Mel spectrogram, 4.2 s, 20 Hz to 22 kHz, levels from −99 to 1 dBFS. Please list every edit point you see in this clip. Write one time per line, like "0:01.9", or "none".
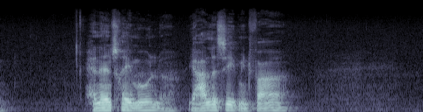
0:01.1

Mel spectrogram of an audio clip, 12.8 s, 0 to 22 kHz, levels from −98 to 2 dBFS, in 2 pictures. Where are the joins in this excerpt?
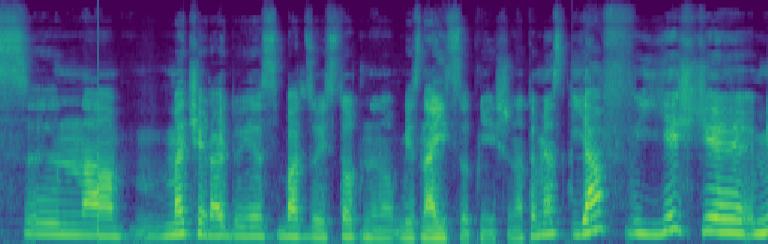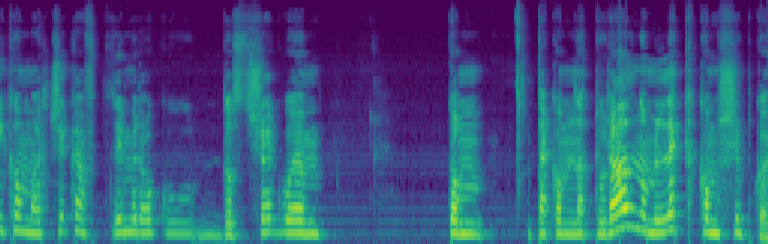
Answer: none

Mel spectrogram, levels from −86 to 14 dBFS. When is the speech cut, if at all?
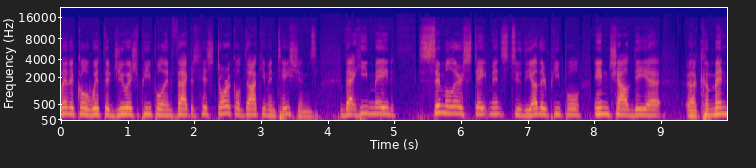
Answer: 0:02.0
0:04.2
0:07.9

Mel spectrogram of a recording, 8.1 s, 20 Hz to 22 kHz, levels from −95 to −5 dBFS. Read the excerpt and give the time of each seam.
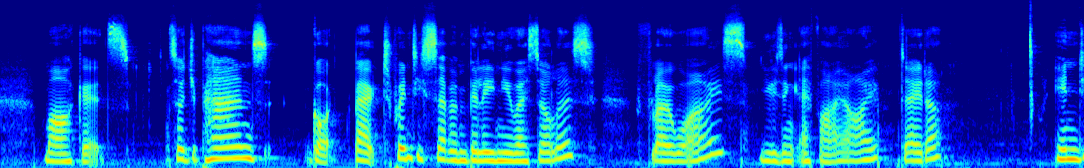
none

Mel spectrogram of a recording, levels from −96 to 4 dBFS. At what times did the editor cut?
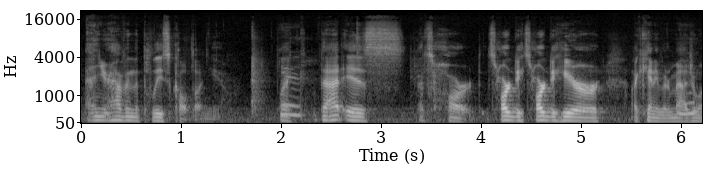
0:03.3
0:04.4

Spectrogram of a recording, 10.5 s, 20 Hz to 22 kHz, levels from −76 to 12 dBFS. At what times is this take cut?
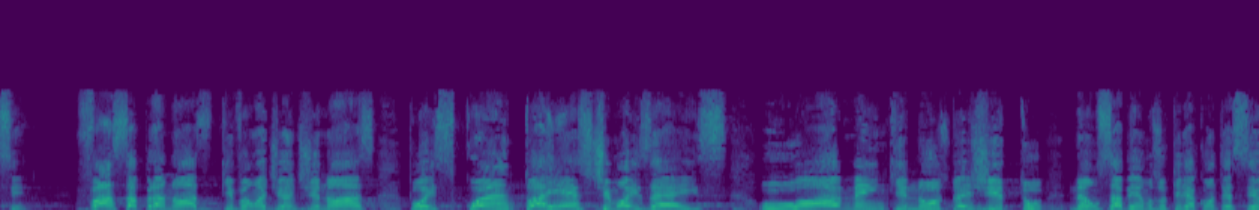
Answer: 0:01.8
0:07.9

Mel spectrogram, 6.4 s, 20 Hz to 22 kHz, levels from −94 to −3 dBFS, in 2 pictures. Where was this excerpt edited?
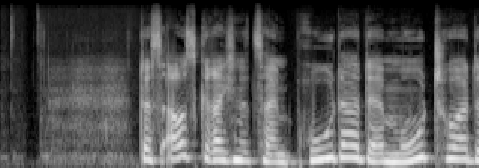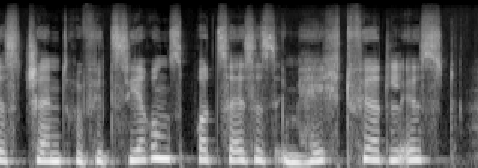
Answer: none

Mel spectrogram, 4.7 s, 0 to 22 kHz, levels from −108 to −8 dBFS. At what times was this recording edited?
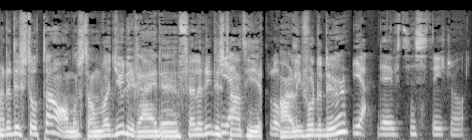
0:02.6
0:03.8

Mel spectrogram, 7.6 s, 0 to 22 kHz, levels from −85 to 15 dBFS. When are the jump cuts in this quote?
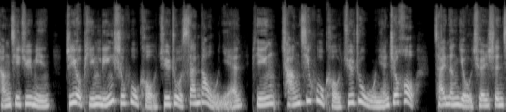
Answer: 0:03.7

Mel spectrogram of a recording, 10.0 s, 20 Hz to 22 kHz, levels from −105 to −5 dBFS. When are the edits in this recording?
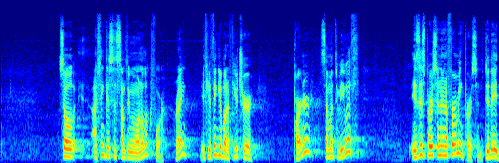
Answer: none

